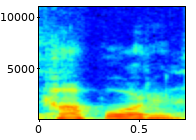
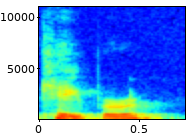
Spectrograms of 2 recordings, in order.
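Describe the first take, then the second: First: The name is said as ka-por, ending in -por. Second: The name is said like the English word caper. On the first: This is how the name was said in the old country. "in the old country, it was Kapor" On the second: This is how English speakers say the name. "In English, they pronounce it Caper"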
